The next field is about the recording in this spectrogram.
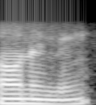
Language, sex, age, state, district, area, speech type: Telugu, female, 30-45, Andhra Pradesh, West Godavari, rural, conversation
